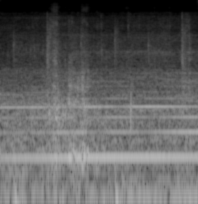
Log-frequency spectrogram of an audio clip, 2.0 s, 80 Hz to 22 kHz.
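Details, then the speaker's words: 2009 BMW 120i E88 convertible after a soft top motor replacement, a fluid leak repair and refilling, with air possibly still in the system: steady, even electric hum without straining; the top pump runs normally. "Alright, so far so good. I can hear the pump. There you go."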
